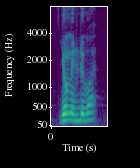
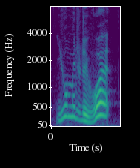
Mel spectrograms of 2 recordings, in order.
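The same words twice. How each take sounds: First: Said in the usual way. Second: Higher, incredulous rising question; mock disbelief. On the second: Preacher retells Brother Marlon's message with mock disbelief. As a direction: ask it as if you can't believe the order. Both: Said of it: "Brother Marlon's first messages was like".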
